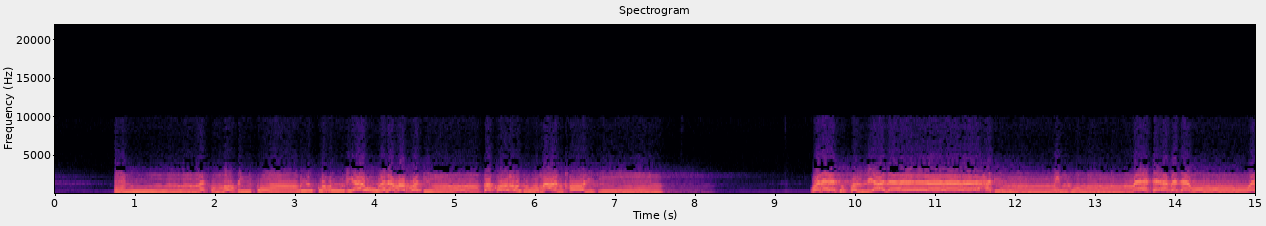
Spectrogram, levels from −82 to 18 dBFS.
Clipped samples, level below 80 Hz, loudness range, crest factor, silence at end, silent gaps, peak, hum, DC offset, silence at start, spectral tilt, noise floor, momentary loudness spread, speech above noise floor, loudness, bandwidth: under 0.1%; -66 dBFS; 5 LU; 12 dB; 0 s; none; -4 dBFS; none; under 0.1%; 0.75 s; -6.5 dB/octave; -58 dBFS; 7 LU; 43 dB; -15 LUFS; 9.8 kHz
